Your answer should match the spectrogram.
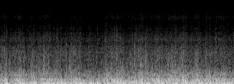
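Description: Steady wind rush on a helmet-mounted microphone, over the road and engine noise of a 2004 Suzuki V-Strom 650 motorcycle cruising at speed.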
